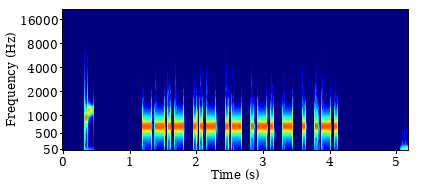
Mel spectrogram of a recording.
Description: Morse code, heard as a keyed tone, about 25 wpm, 700 Hz. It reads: QUARTER
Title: Sentences from Top 1300 Words - New Word Drill - 25wpm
